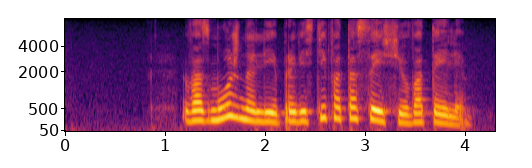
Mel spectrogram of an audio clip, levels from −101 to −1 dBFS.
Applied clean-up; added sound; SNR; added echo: none; none; none; none.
